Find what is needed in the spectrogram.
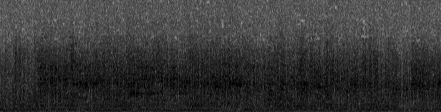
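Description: Hardcore punk band playing live at full volume, heard as a dense, distorted wall of sound in which the drums are hard to pick out.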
